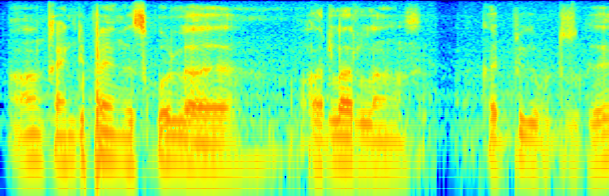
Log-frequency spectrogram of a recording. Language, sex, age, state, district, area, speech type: Tamil, male, 18-30, Tamil Nadu, Kallakurichi, rural, spontaneous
